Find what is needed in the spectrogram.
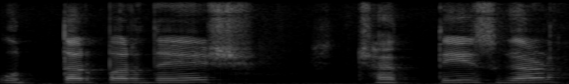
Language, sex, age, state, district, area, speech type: Urdu, male, 18-30, Uttar Pradesh, Siddharthnagar, rural, spontaneous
